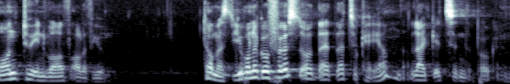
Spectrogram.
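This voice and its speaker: This man talks very fast at a medium pitch, his loudness swinging a lot and his pitch swinging very widely. His tone is dark and mellow, with vocal fry. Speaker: conference speaker. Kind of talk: conference presentation.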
